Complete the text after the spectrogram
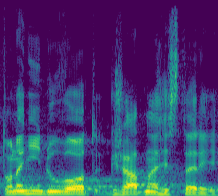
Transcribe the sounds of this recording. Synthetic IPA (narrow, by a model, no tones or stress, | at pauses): t̪onɛɲiːduːvo̞t̪ɡʒaːdnɛːɦɪst̪ɛɾɪjɪ̰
